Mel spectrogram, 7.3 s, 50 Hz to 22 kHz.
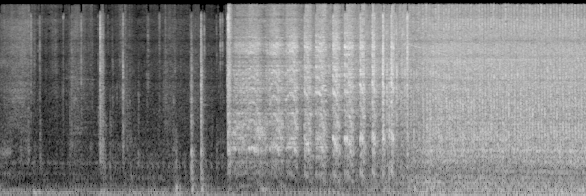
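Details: Hyundai Porter 2 with D4CB diesel, trouble code P1188 present; starter cranks nearly three seconds, engine catches, stumbles unevenly about two seconds, then settles, hard starting with long crank.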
